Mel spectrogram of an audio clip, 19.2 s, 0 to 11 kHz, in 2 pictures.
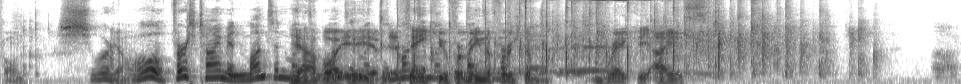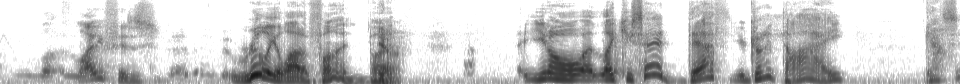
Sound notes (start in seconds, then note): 7.9 audience applause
